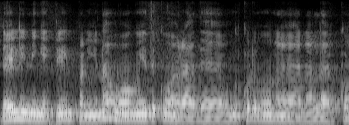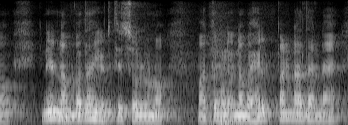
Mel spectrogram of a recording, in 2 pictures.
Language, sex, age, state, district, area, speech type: Tamil, male, 45-60, Tamil Nadu, Salem, urban, spontaneous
